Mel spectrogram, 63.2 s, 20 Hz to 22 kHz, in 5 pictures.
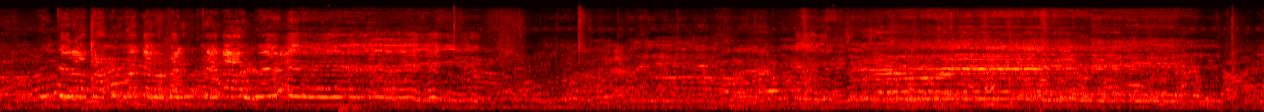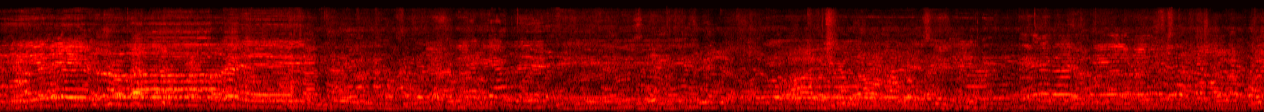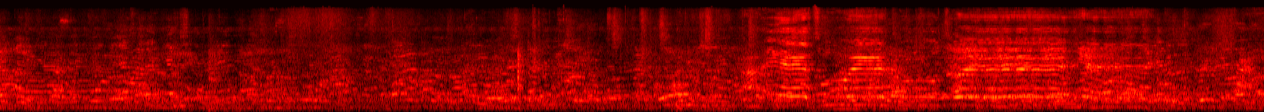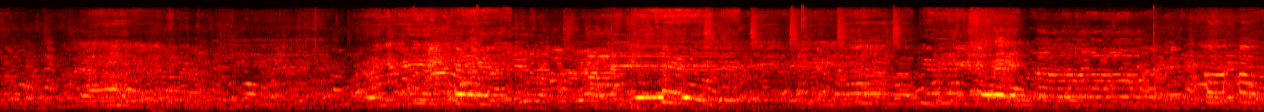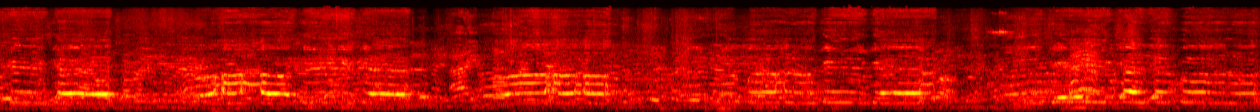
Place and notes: Last night of the funeral ritual celebrated in San Basilio de Palenque.
Zoom H2n inner microphones
XY mode, head's level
